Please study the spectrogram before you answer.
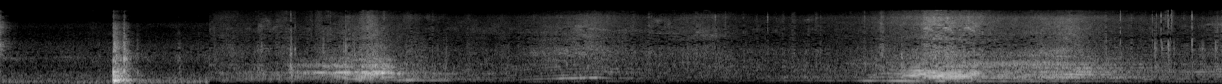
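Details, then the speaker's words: Tata Nano power window motor after cleaning stuck brushes: two short, smooth runs with even hum rising and falling cleanly, no grinding or stalling; repaired motor works normally. "വണ്ടിയുടെ ഇതില് connection കൊടുത്തിട്ട് check ചെയ്യാണ് ഇപ് work ആകുന്നുണ്ട്"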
